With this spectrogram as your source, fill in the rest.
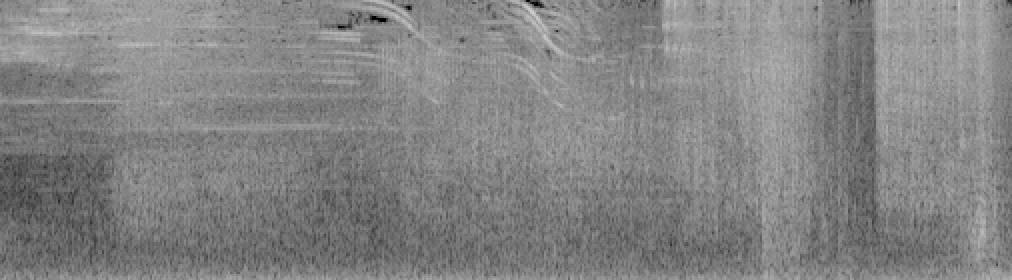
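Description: Electric energy crackles and whooshes in swirling gusts.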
